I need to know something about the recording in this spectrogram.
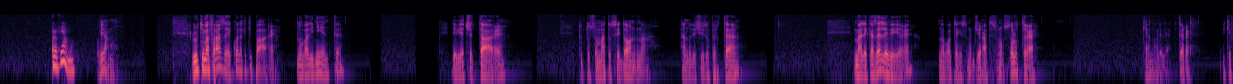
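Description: A man speaks calmly into a headset microphone, heard through an online call.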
